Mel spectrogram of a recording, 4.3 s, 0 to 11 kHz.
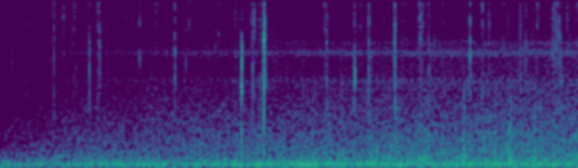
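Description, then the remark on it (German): A campfire crackles steadily with scattered sharp pops and snaps over a low rumbling bed, fairly quiet, with no voices; a group of tired company employees sits around it after a day of hiking, north of San Francisco in late summer 1991. “Nördlich von San Francisco sitzt eine Gruppe erschöpfter Patagonia-Mitarbeiter um ein Lagerfeuer herum.”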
